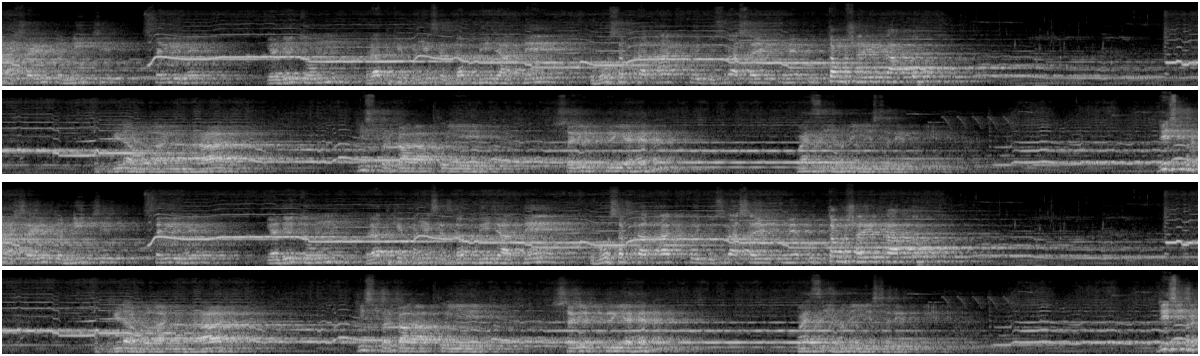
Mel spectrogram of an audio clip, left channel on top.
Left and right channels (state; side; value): normal; both; correlation 0.53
